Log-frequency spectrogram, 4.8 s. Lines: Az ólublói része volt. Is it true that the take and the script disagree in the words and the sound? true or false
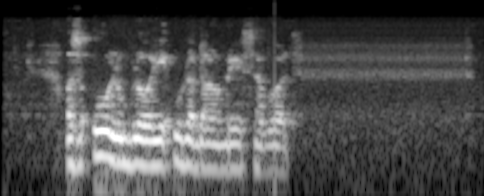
true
